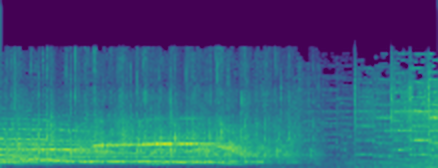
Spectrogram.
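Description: Theatre audience applauding and cheering with music playing. About two and a half seconds in, this gives way to a music sting with a strong bass for the newscast's transition.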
